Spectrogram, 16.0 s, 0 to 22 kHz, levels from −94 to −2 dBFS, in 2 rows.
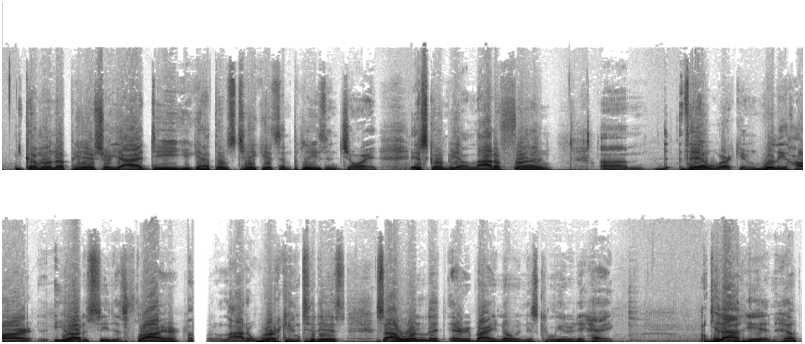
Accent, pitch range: American, 105-130 Hz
